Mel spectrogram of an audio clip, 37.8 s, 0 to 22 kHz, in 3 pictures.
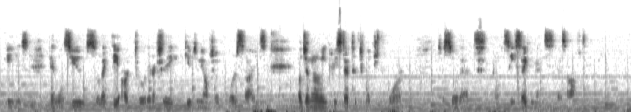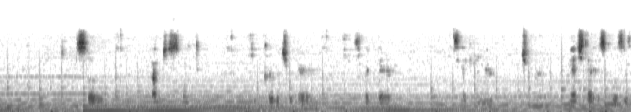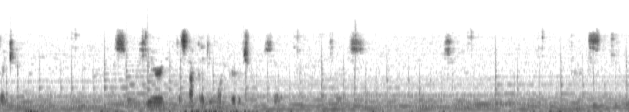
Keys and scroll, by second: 6.9 2, 7.3 4, 7.6 Return, 29.9 Escape.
